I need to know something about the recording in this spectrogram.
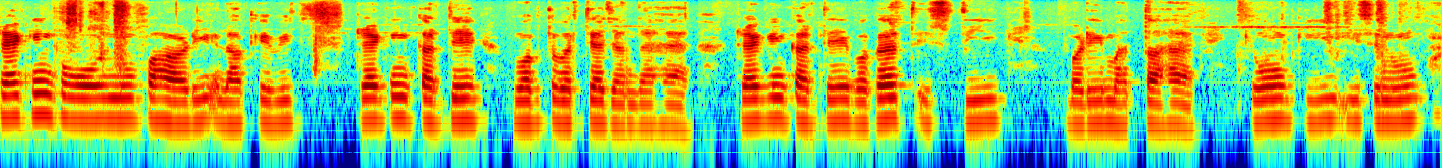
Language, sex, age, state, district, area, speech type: Punjabi, female, 60+, Punjab, Hoshiarpur, rural, spontaneous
